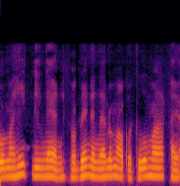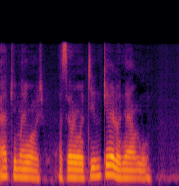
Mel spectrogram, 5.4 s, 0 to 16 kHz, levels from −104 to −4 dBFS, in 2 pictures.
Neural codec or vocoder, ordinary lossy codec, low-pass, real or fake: codec, 16 kHz, 1 kbps, FreqCodec, larger model; none; 7.2 kHz; fake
